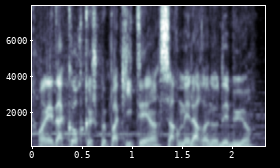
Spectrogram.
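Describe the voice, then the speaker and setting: A man's voice: mid-range voice, racing. A man streaming a video game, chatting casually and joking with his viewers, laughing often. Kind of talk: casual live-stream commentary. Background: game music.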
